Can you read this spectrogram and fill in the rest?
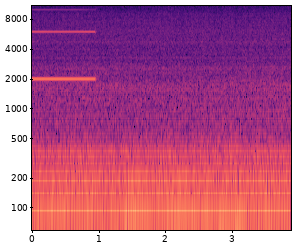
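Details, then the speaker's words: Audi S3 8P after runner flap delete without remap, cold start: petrol engine idles low and uneven with brief stumbles, a constant cold-start misfire. "it's constantly going to be misfiring our cold start"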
